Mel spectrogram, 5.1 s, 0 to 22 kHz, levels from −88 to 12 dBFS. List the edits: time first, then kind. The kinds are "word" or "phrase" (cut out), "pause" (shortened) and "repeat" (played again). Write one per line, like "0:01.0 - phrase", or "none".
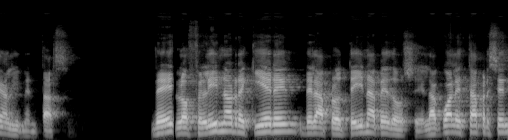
0:01.7 - word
